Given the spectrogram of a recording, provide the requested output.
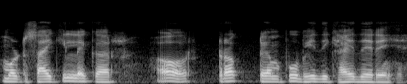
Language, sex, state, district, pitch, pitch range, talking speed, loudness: Hindi, male, Odisha, Nuapada, 125 Hz, 115-140 Hz, 145 wpm, -16 LUFS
